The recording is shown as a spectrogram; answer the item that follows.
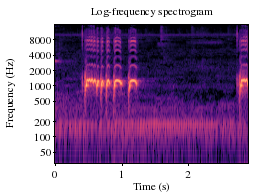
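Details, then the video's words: Local zebra dove with forceful song. One loud phrase of four or five clipped, rolling notes is followed by a pause, then the next phrase begins, over a low humming background. "Hentakan Burung Perkutut LOKAL Suaranya Berkelas"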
